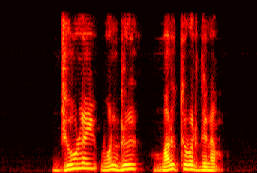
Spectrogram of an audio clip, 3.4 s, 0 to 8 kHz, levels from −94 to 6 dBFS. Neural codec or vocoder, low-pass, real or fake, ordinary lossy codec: vocoder, 22.05 kHz, 80 mel bands, HiFi-GAN; 7.2 kHz; fake; none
